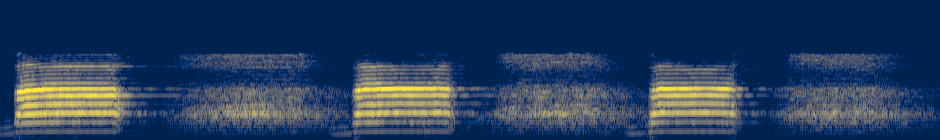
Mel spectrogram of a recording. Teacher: یہ جو ہم حرف ادا کر رہے ہیں ایک الف تک کھینچ کے پڑھ رہے ہیں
